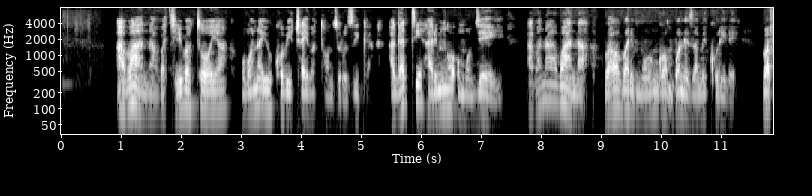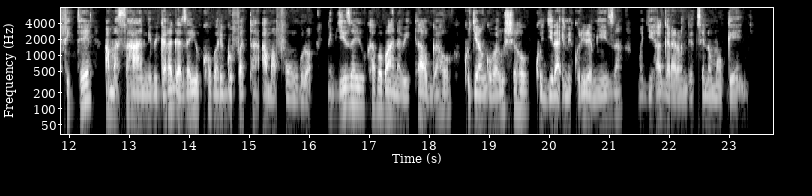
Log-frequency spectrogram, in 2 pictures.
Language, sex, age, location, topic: Kinyarwanda, male, 25-35, Kigali, education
